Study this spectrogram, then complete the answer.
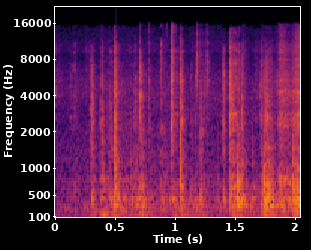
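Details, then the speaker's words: Small gear on disc-player motor mechanism driving door eject and laser sled, laser stuck, run from a variac: dry uneven plastic clicking about four a second as the gear skips teeth. "you can hear it skipping teeth there just always noise all you hear is some dry gear noises"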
